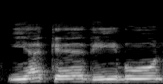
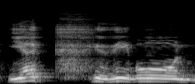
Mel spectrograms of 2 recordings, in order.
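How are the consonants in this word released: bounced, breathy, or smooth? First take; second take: bounced; breathy. First: The consonant is released with an echoing bounce. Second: The consonants are released with exaggerated breathiness. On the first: "هنالك من يقلقل يكذبون، هذه أيضا خطأ" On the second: "هنالك من يبالغ يقول يكذبون، هذه مبالغة في الهمس"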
